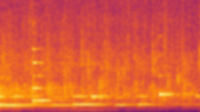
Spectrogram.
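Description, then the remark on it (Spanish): An audience claps loudly for the King for about three seconds, a dense, continuous patter of applause with sustained musical tones ringing underneath and no voices. “Dele palmas fuerte al rey, hermano.”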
